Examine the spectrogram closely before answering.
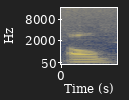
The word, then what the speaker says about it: Om: But for instance, we will practice this mantra chanting with using the sound of Om, which is 3 syllables, A, U and Ma.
